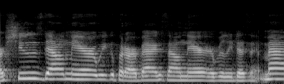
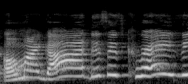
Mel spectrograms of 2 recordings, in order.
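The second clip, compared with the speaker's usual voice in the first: amazed; 11 semitones higher than usual. Real, not acted. Amazed at full fridge.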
